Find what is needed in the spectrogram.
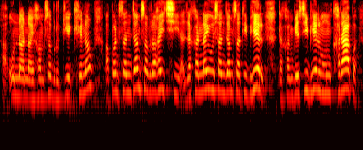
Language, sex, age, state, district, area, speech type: Maithili, female, 30-45, Bihar, Muzaffarpur, rural, spontaneous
